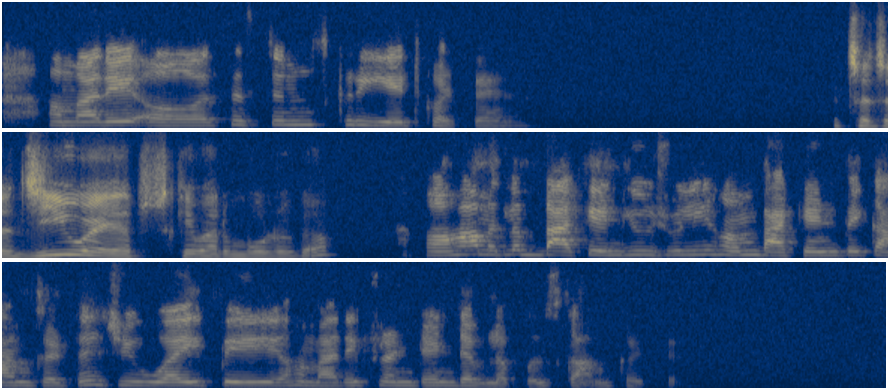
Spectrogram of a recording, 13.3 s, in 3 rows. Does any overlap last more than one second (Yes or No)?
No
